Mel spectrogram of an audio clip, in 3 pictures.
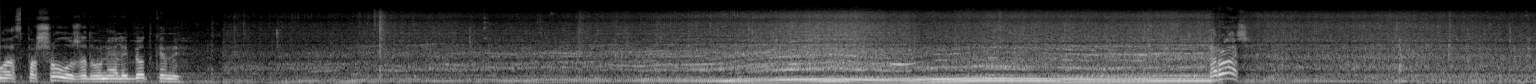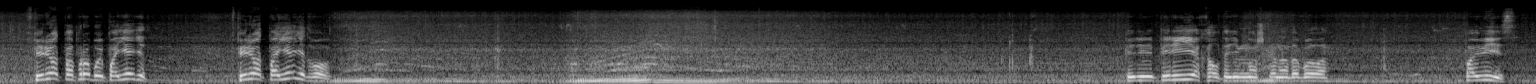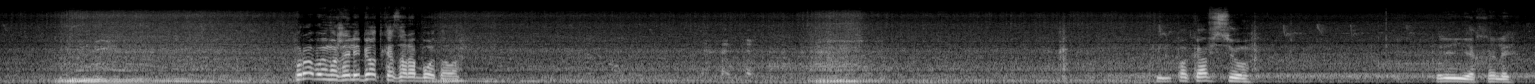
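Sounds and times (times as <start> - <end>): car engine revving under load: 1.9 - 15.7, 18.4 - 45.2.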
